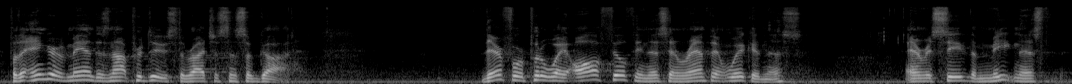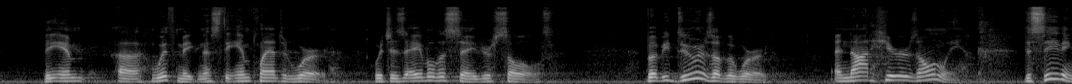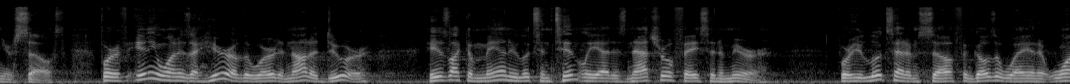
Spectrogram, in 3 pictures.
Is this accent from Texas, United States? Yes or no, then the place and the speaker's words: yes; Lubbock, Texas, United States; I grew up in West Texas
